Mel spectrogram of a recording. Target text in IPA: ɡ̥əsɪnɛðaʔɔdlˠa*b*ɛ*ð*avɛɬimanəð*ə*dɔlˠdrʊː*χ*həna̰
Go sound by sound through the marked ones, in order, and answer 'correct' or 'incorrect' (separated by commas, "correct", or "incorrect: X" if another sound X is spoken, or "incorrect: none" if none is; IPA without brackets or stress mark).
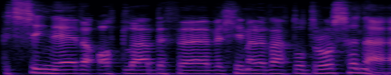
correct, incorrect: θ, incorrect: a, incorrect: s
